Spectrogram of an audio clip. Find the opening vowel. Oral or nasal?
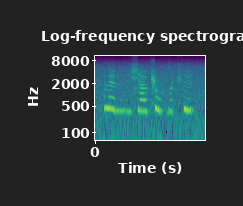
oral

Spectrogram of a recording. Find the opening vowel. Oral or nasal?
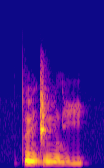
nasal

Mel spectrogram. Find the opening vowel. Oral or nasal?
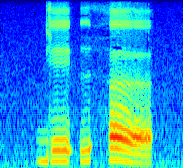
oral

